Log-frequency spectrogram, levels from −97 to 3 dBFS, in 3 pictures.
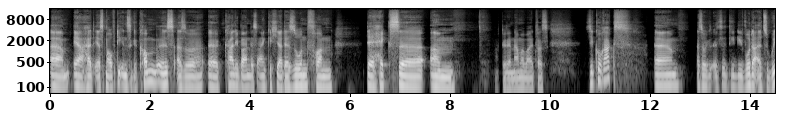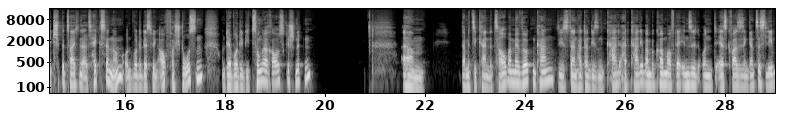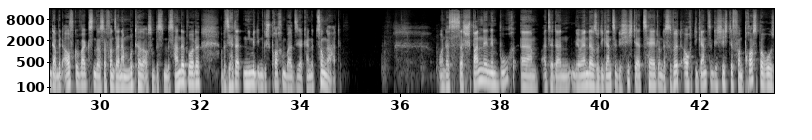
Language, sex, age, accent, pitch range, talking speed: German, male, 40-59, German, 105-120 Hz, 180 wpm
